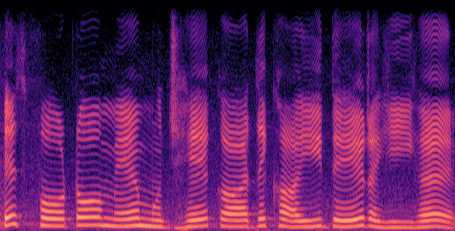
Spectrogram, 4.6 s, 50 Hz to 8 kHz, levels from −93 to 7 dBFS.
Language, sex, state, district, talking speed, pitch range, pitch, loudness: Hindi, female, Madhya Pradesh, Katni, 120 wpm, 215-245 Hz, 230 Hz, -17 LUFS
